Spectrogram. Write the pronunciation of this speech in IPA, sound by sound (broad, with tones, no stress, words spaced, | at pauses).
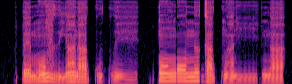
pɛ˧mɔ̃˦ vɨ˨jã˦˨ ɾa˧kʷɨ˨kʷeː˨ | k͡pɔ̃˦ŋɔ˦nə˦ɡa˨ kʷã˨ ɾiː˧ | na˧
